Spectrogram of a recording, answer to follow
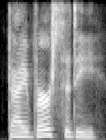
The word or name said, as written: diversity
